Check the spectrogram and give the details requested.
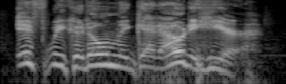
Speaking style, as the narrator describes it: grunted Squinty

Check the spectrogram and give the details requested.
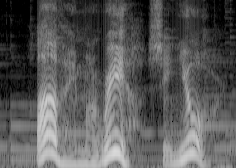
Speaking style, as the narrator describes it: exclaimed the damsel, blushing still deeper with confusion and surprise

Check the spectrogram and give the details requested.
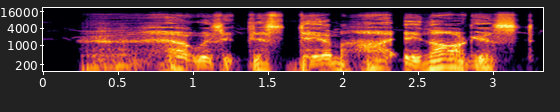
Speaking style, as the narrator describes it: he grumbled

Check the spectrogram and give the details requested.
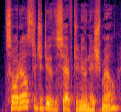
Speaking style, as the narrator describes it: asked blandly

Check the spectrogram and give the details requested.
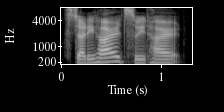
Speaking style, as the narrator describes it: said

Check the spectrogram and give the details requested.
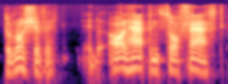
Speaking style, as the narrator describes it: Creighton stuttered

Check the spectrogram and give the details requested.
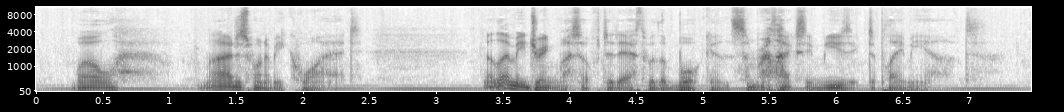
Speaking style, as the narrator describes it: I sighed

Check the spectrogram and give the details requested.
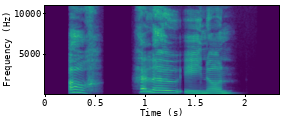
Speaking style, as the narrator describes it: she giggled

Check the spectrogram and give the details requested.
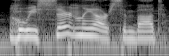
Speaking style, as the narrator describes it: Dima's dad replied with a merry chuckle

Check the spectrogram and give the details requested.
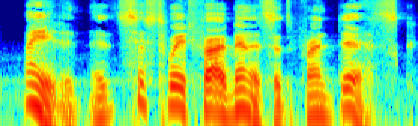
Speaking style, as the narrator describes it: I whispered back

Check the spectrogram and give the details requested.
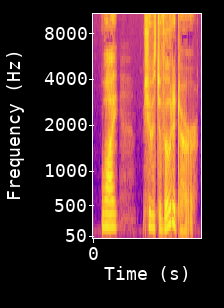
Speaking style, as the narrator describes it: I exclaimed

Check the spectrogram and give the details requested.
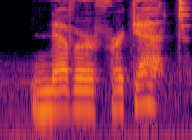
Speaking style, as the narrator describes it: I heard her croak

